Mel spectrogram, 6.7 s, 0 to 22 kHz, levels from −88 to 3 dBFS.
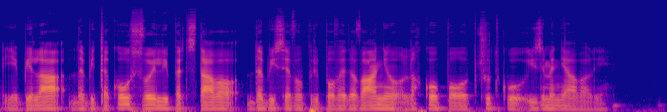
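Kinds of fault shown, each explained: Nothing wrong turns up anywhere in this bit of speech; it's a fault-free listen all the way through.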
